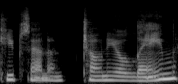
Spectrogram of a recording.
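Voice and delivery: normal talking voice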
